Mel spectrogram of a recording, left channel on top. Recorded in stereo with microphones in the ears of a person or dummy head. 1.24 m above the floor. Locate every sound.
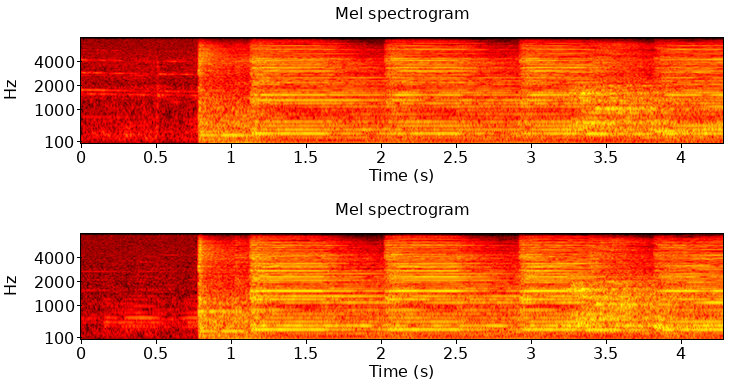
0.8 s an alarm: 25° right (ahead or behind), 0.5 m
